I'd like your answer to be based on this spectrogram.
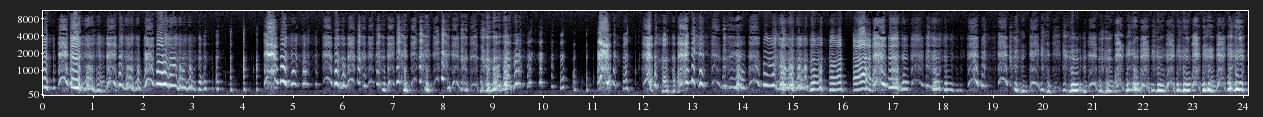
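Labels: A woman laughs uncontrollably, oscillating and repeating naturally. 0:00.0 - 0:24.1

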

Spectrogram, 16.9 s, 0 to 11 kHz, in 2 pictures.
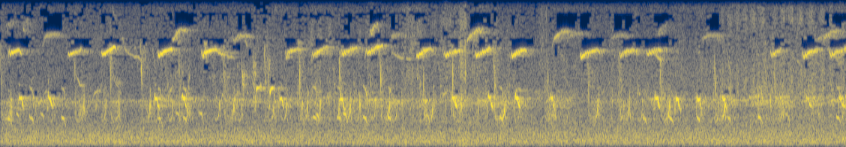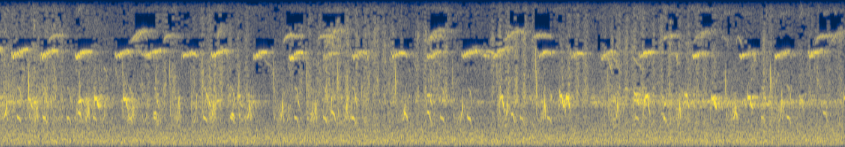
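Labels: Constant rippling of water. 0:00.0 - 0:16.9
Birds chirping repeatedly. 0:00.0 - 0:16.9

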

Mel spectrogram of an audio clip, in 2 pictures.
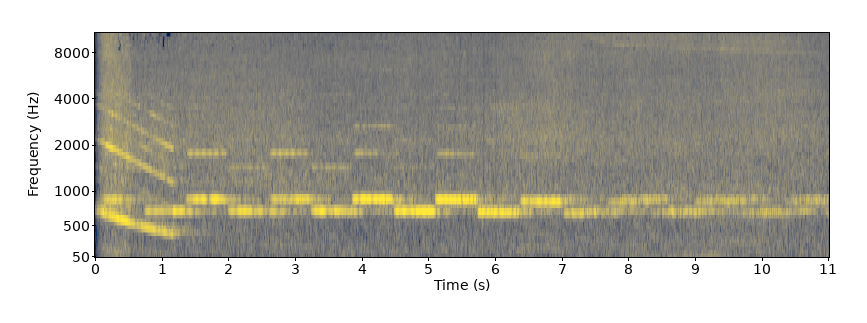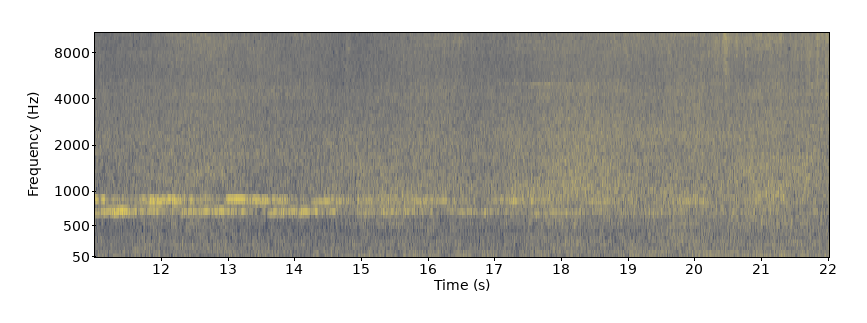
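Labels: A siren sounds loudly once. 0:00.0 - 0:01.3
An ambulance siren sounds repeatedly while fading and moving away. 0:01.4 - 0:22.0
Multiple cars are driving in traffic. 0:01.4 - 0:22.0

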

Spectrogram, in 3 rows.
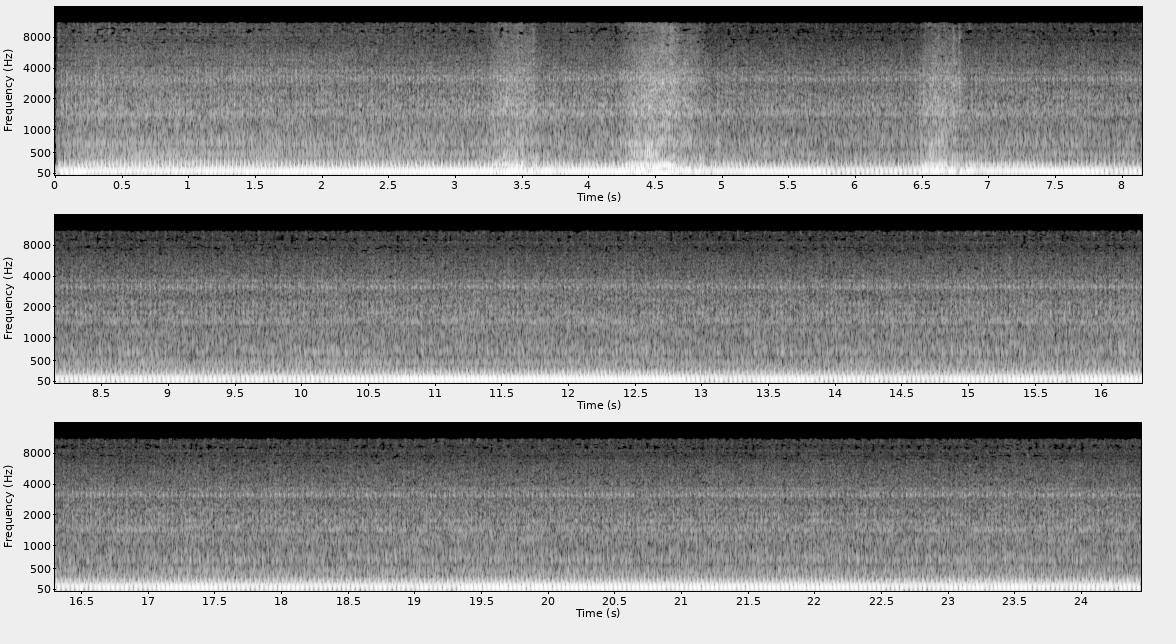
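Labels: An Italian motorbike sounds loudly. 0:01.8 - 0:09.2
A deep engine rumble as it starts. 0:10.2 - 0:21.5

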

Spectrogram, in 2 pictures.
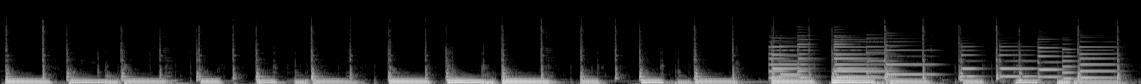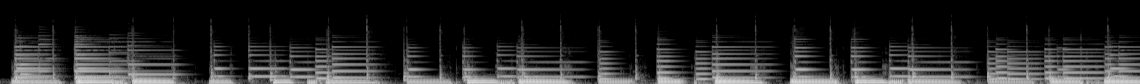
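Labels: A pair of hand drums produces crisp beats. 0:00.0 - 0:22.8
An electric bass plays deep, rhythmic tones. 0:00.0 - 0:22.8
A piano produces clear, rhythmic music. 0:07.7 - 0:22.8

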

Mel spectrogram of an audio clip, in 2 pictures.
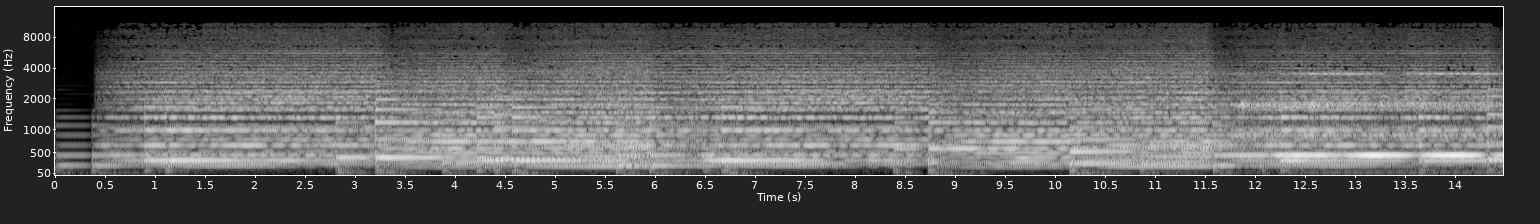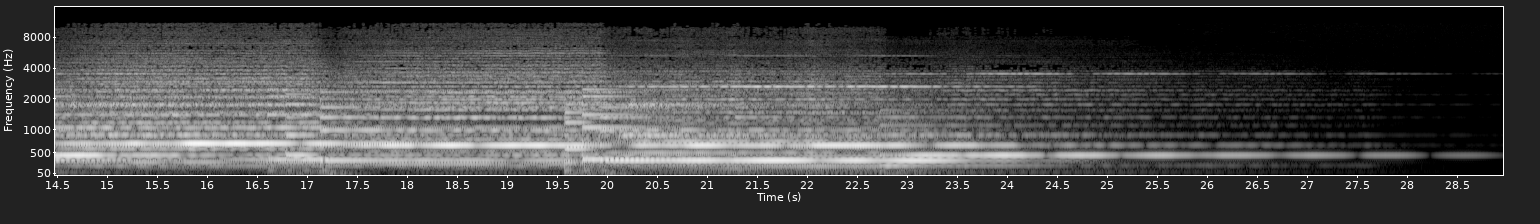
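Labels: A piano plays music that sounds sad. 0:00.0 - 0:24.0
Strings playing sad music. 0:00.8 - 0:28.0

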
